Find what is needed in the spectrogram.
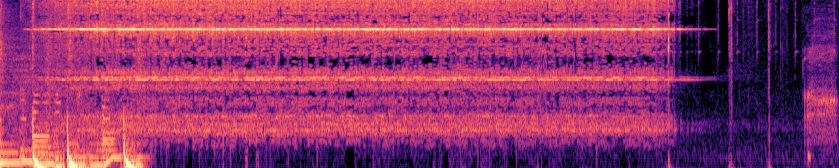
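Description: Bell alarm clock ringing continuously, a steady metallic jangle, for about six and a half seconds, then cut off suddenly. A few faint ticks follow. Background music fades out in the first second or so.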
